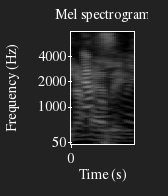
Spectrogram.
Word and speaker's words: Nathalie: interest of the movie, Neela, played by Nathalie Nathalie Natalie. Kelly. It's Nathalie. Natalie. It's No. Natalie. It's spelled Nath.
